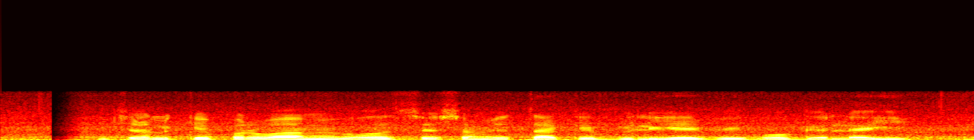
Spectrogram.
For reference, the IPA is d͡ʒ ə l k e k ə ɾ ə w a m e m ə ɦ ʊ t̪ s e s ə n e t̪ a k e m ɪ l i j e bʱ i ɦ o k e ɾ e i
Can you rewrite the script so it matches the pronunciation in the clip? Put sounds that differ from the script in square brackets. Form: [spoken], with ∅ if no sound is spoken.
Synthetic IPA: d͡ʒ ə l k e [p] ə ɾ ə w a m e [b] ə ɦ ʊ t̪ s e s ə [m] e t̪ a k e [b] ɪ l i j e bʱ i ɦ o [ɡ] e [l] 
